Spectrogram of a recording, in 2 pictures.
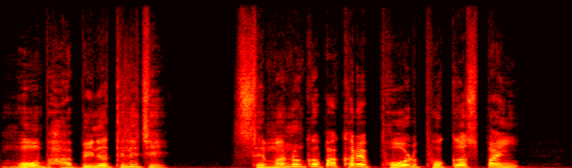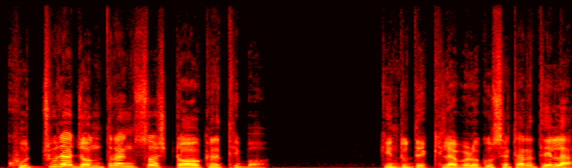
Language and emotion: Odia, surprised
